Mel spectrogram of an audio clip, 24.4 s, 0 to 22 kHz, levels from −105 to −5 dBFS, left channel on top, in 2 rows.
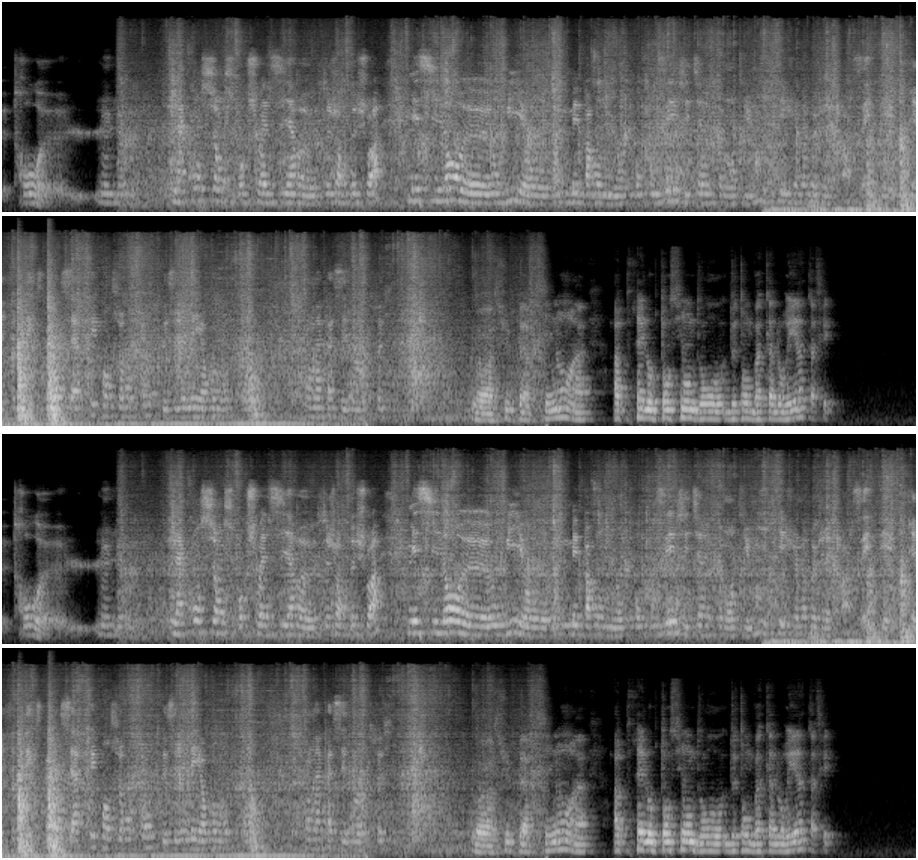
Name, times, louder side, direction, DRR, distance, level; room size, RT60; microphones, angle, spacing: voice 1, 0.0-17.4, right 2 dB, 35° right, 1 dB, 0.6 m, -37 dB
sound 1, 1.5-19.4, left 1 dB, 40° left, 0.9 m, -41 dB
Hammer, 10.1-17.0, left 1 dB, 75° left, 1.0 m, -35 dB
voice 2, 18.4-20.0 20.3-23.2, right 1 dB, 10° left, -2 dB, 0.4 m, -35 dB
2.9 x 2.3 x 2.6 m, 0.37 s
head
